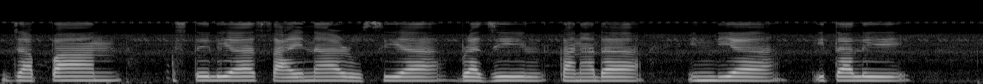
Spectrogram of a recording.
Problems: constant background noise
